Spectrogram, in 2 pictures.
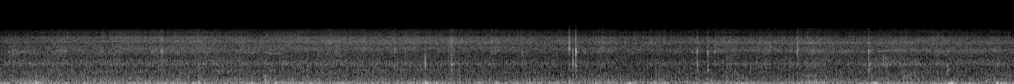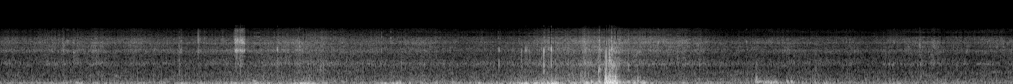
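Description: Whitewater rapids rushing and churning around a kayak, heard close up from the boat itself, with paddle splashes and water hitting the microphone. A big splash about sixteen seconds in is the loudest moment.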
